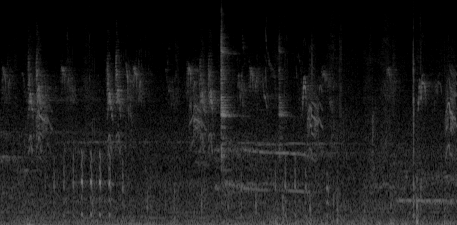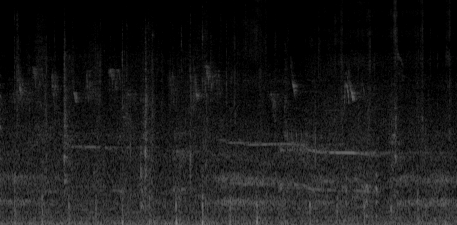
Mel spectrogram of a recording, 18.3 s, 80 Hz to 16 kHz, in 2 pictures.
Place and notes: Arica, Corral, Valdivia, Los Ríos, Chili - AMB CORRAL MORNING STREET CALM BIRDS MS MKH MATRICED
This is a recording of Corral, by morning in a quiet street. I used Sennheiser MS microphones (MKH8050 MKH30) and a Sound Devices 633.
